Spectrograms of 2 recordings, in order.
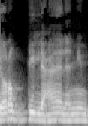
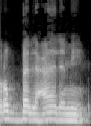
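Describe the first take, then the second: First: The word rabb ends with an i-vowel. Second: The word rabb ends without an i-vowel. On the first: The speaker calls it right. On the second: The speaker calls it wrong.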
